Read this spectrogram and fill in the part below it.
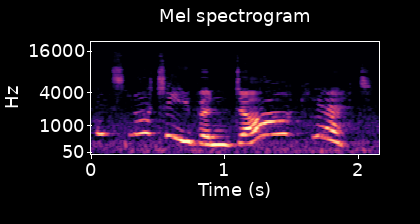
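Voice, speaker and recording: A woman voicing eager, cheeky, indignant young elephant children in an excitable way, for a storybook. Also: extremely high pitch, slow pace, background noise, pitched above the performer's own voice, exaggerated voice.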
